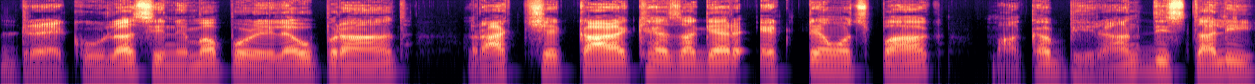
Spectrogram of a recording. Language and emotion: Goan Konkani, fearful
